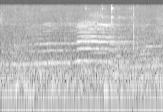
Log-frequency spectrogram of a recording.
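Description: Near silence, with one faint, high-pitched cry about a second long that falls in pitch as it ends.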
